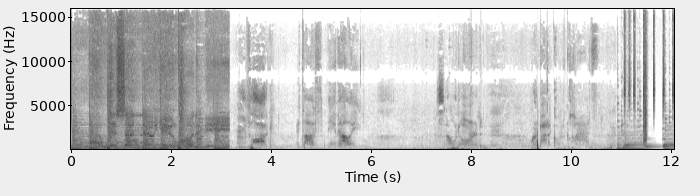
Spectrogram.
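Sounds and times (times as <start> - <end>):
person whispering: 3.3 - 5.9, 7.3 - 8.4, 9.2 - 10.6.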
